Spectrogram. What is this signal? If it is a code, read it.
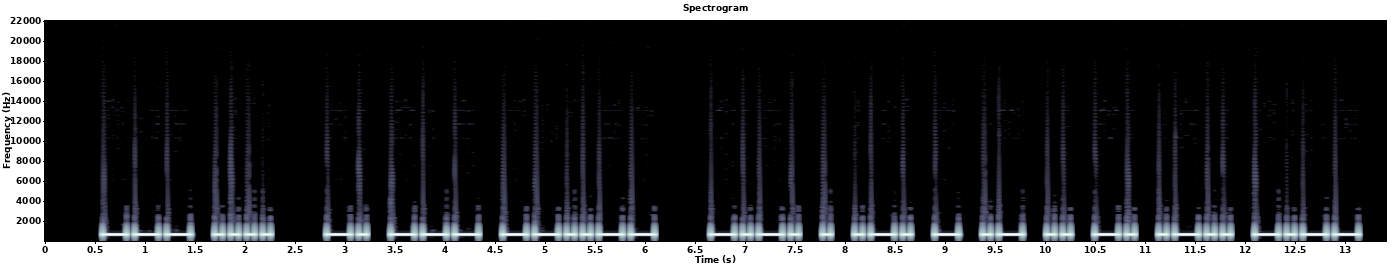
Morse code, heard as a keyed tone, about 15 wpm, 700 Hz. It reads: OH NO, CERTAINLY
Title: Sentences from Top 900 Words 15wpm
